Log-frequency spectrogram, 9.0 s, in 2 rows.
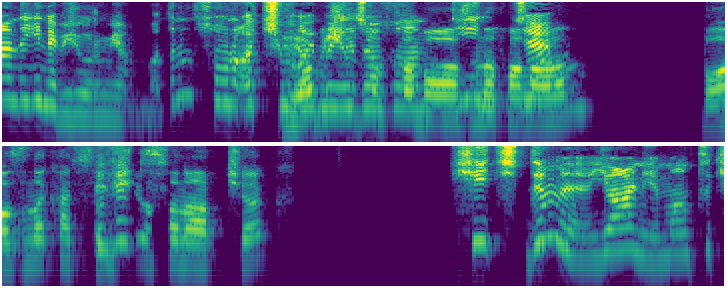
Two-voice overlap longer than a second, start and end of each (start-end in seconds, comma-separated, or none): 1.7-3.3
